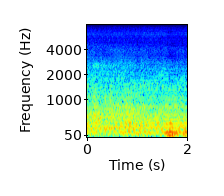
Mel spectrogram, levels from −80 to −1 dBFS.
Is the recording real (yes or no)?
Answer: no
